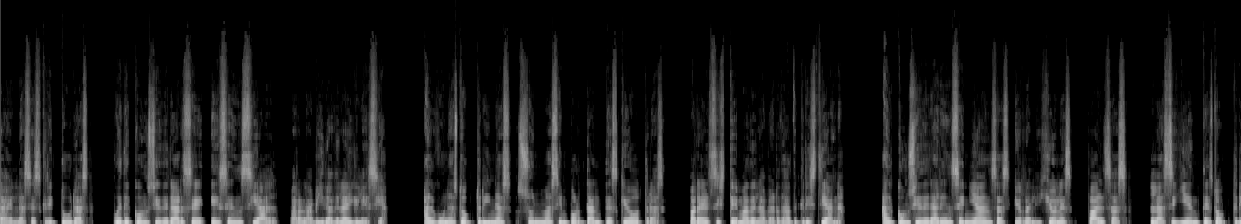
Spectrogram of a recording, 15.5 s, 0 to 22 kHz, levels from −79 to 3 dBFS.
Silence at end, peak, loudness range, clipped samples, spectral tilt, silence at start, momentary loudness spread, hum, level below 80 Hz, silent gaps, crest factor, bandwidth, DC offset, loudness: 0 s; -4 dBFS; 2 LU; under 0.1%; -5.5 dB/octave; 0 s; 6 LU; none; -42 dBFS; 1.16-1.40 s, 3.52-3.61 s, 4.88-5.28 s, 8.34-8.60 s, 10.59-11.00 s, 13.47-13.58 s, 14.15-14.35 s; 18 dB; 17.5 kHz; under 0.1%; -21 LUFS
